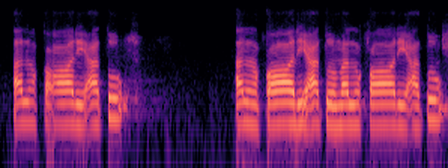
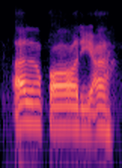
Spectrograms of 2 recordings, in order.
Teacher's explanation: یہ جو آخر میں یہ تا ہوتی ہے، جب اس کو ٹھہریں گے تو اس کو ہا ساکنہ سے بدل دیں گے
